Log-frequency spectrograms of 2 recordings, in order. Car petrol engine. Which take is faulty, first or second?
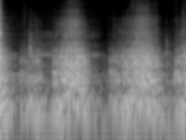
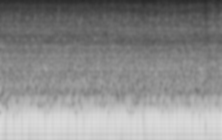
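first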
